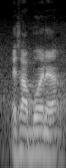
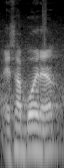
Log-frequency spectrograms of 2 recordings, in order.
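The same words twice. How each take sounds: The two takes are said the same way.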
